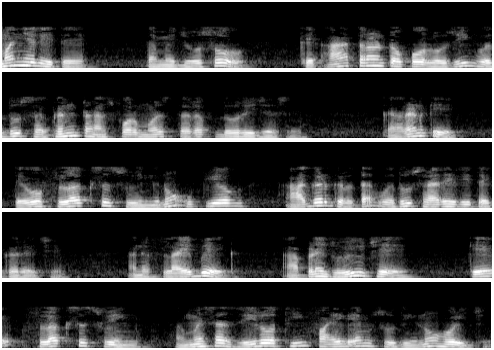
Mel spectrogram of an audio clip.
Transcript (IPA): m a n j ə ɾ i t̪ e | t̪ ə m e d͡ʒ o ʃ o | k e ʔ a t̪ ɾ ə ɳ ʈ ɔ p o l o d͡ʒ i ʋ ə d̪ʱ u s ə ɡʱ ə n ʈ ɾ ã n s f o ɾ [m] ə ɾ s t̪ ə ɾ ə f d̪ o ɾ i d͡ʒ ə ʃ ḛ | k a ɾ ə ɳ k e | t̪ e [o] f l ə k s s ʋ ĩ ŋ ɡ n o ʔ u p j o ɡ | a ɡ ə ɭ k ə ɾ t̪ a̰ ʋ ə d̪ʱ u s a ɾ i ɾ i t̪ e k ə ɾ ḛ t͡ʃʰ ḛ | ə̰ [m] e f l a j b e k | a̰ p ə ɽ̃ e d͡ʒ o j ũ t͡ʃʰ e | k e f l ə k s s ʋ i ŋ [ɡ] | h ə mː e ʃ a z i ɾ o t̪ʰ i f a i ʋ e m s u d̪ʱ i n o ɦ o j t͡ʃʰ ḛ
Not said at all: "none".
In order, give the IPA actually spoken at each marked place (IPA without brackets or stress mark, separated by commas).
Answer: m, o, n, ɡ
